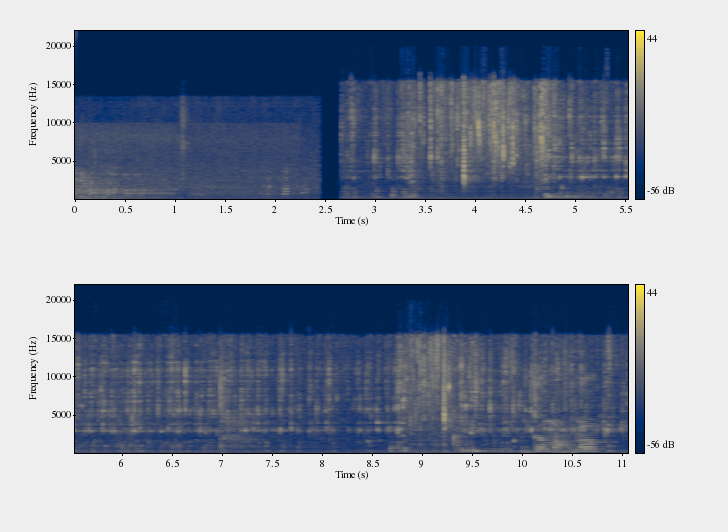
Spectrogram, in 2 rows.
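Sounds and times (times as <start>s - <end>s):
small splashes and clicks: 2.7s - 11.0s
water running from tap: 2.7s - 11.0s.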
